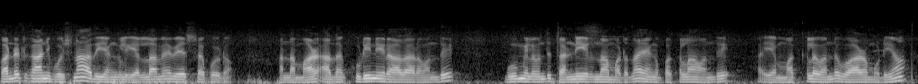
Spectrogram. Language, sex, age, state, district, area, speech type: Tamil, male, 45-60, Tamil Nadu, Tiruvannamalai, rural, spontaneous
